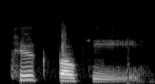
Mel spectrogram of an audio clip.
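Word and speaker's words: 떡볶이: How do you pronounce Tteok? Baki. Tukboki.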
